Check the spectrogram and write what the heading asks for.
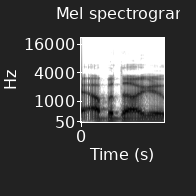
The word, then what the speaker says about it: Abbedagge: is a tangent already how should we pronounce your name okay Abu dhaga is completely fine to me yeah I love how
